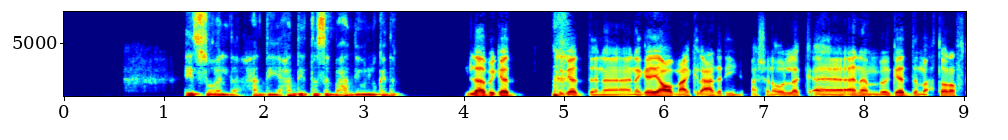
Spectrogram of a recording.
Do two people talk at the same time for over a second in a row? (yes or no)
no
